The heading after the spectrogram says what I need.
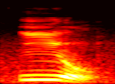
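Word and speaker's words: ㅛ: তো আমরা সেমভাবে যদি আমরা উপরের দিকে আরেকটা টান বাড়াই দিই ওর সাথে, তাহলে ইটাকে আমরা যোগ করে দিব, উচ্চারণ হবে ইও, ই ও।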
